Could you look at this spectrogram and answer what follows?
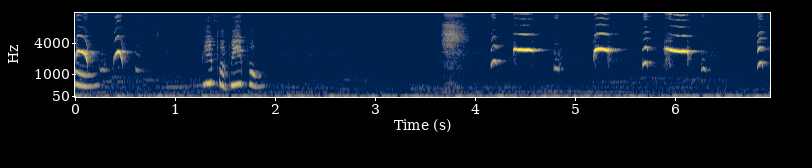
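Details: Talking pet cockatiel gives rapid squeaky, harmonic syllables, then a brief breathy noise, followed by a series of clear whistled notes repeated about every half second, with a steady low hum underneath.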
